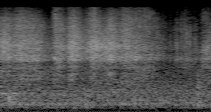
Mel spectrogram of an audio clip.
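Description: A karaoke machine plays a soft, shaker-like rattle as it tallies the song's score. The rattle fades away gradually.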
